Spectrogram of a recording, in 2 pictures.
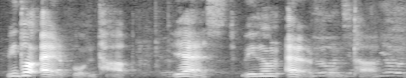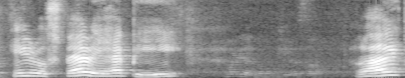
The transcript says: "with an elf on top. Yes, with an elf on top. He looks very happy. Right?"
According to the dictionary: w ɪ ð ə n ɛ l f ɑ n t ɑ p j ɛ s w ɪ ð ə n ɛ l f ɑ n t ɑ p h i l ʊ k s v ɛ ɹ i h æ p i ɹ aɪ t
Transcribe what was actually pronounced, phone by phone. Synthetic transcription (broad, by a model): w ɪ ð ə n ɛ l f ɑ n t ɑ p j ɛ s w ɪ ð ə n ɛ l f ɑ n t ɑ p h i w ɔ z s v ɛ ɹ i h æ p i ɹ aɪ t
